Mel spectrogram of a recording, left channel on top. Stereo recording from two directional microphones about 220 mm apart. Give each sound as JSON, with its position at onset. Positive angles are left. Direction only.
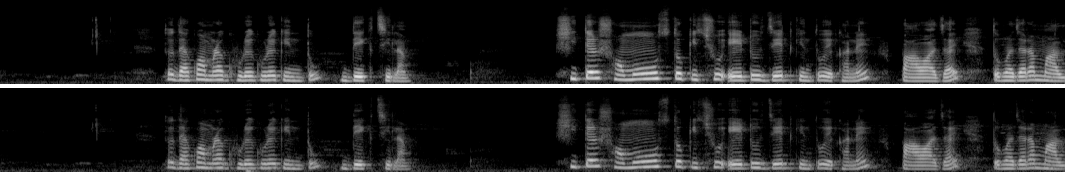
{"t": 0.9, "sound": "speech", "side_deg": 15}
{"t": 4.7, "sound": "a sound", "side_deg": 20}
{"t": 5.5, "sound": "speech", "side_deg": 20}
